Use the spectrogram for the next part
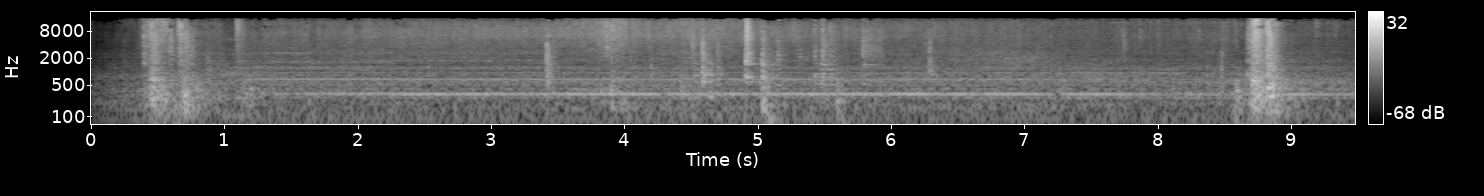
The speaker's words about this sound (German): Ich bin das große Müllauto. Die Mülltonnen werden in meinen dicken Bauch geleert.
